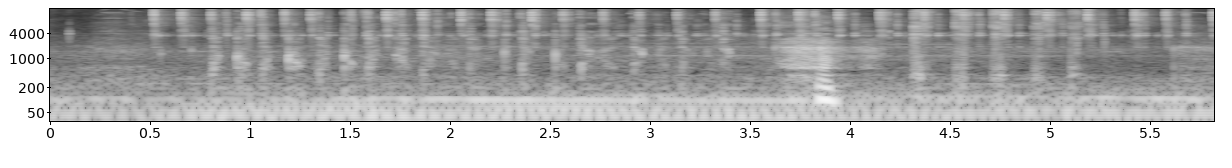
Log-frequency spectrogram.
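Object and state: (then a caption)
Low-pressure household gas regulator, rattles when shaken. A metal low-pressure gas regulator from a household stove has its knob shaken, producing a rapid series of light, bright rattling clicks over a low background hum. The rattle marks it as a low-pressure household regulator rather than the high-pressure type used by fried-rice vendors.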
